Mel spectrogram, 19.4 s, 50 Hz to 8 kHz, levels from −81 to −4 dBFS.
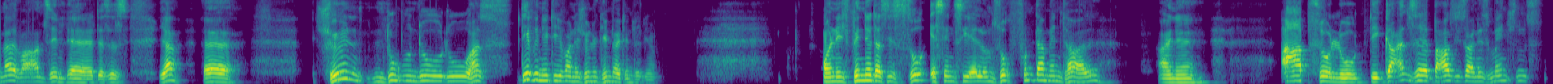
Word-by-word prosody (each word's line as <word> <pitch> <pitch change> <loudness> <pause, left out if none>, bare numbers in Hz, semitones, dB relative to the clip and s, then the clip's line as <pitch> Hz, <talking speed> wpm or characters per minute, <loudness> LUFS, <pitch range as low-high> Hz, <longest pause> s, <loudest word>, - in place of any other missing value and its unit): Ne, 180 +1 0
Wahnsinn! 150 -1 -4
Äh, 130 -2 +1
das 125 -2 -4
ist 135 -4 -5 0.3
ja, - - +2 0.2
äh 145 -1 +5 1.1
schön. 225 -6 0 0.3
Du 185 0 -3
du 175 +1 -1
du 170 -2 +1
hast 175 +3 -4
definitiv 190 -5 +1
eine 165 -2 -1
schöne 160 +2 -5
Kindheit 150 -1 -3
hinter 125 -3 -10
dir. 110 -1 -16 2.0
Und 155 +1 +5
ich 160 -1 0
finde, 190 +4 +4
das 170 -2 +4
ist 160 -5 -3
so 205 +1 +1
essenziell 165 -1 +1
und 160 -1 -5
so 190 +7 -1
fundamental 180 -5 -1 0.7
eine 135 0 -1 0.9
absolut! 155 -6 +2
Die 145 -1 +2
ganze 185 +1 +2
Basis 180 -2 +1
eines 160 -5 -1
Menschens 180 +2 -10
165 Hz, 110 wpm, -17 LUFS, 145-180 Hz, 2.0 s, äh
